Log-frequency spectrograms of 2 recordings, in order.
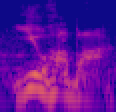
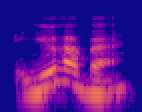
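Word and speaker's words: Yhwach: And while other shitty, is that how to pronounce his name? Yuab. I thought it was you. I don't I don't actually know how to pronounce his name now that I think about it. Hang on. Wait, I I have to go. Surprise, surprise to me. Uh, death battle is completely correct here.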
